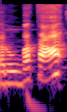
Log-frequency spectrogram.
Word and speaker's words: robatà: La forma più antica e tradizionale del grissino è il robatà, che si pronuncia rubatà e significa rotolato,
